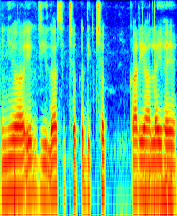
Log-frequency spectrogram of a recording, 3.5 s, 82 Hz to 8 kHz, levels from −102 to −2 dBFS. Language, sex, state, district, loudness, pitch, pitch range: Hindi, male, Jharkhand, Deoghar, -18 LUFS, 130 Hz, 130-135 Hz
